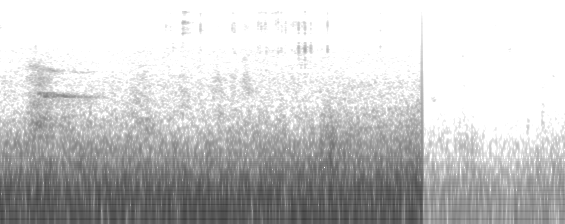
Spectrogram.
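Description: Quiet studio room tone with a steady low hum, no clear brushing sound, cutting off abruptly to near silence about three seconds in.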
